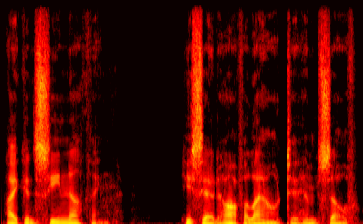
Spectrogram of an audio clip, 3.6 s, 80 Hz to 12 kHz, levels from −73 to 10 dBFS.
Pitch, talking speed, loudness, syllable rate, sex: 85 Hz, 165 wpm, -17 LUFS, 4.5 syllables/s, male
